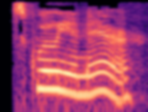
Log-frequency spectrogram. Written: squillionaire

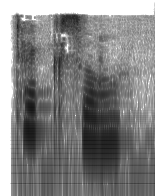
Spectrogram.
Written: texel

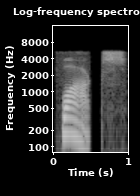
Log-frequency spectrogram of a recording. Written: phlox

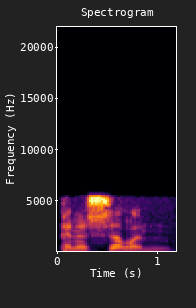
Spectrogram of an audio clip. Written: penicillin

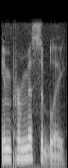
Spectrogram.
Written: impermissibly

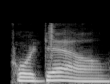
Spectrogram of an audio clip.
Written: cordelle

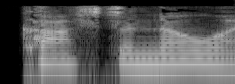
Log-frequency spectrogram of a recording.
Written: costanoan

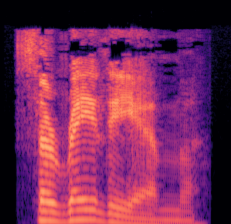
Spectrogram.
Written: soralium

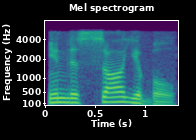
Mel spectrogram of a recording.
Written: indissoluble

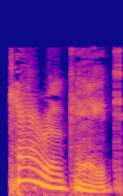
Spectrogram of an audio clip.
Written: carucated

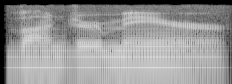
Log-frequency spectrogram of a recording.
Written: van der Meer

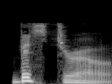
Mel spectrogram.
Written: bistroic

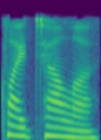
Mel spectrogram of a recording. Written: clitella

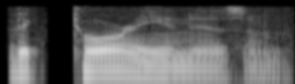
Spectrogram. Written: Victorianism

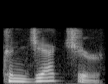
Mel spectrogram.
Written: conjecture

